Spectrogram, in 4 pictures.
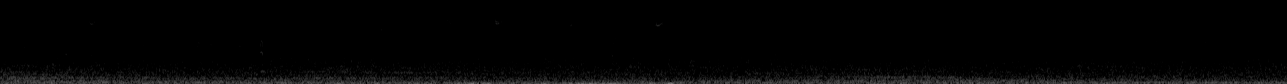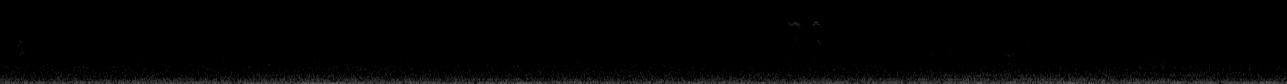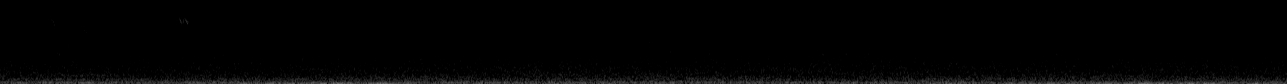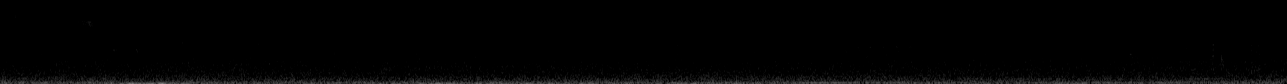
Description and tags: LR REAR QC MARSH TOWN BG SUMMER
canada, marsh, suburb, summer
